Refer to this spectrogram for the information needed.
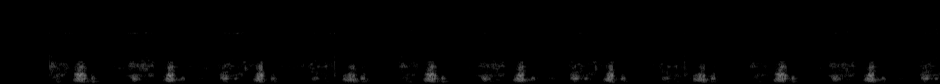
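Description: Scratchy, grating sounds with each heartbeat at about 67 a minute, in both systole and diastole: a pericardial friction rub from inflamed pericardium.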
